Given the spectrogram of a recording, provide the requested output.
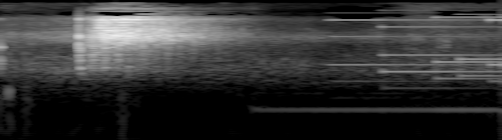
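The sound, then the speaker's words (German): A short rattling, hissy burst gives way to a phone reminder alarm starting up, which has already rung three times that day, its steady electronic tones moderately loud, with no one speaking. “Das ist mein Wecker für Podcast.”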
